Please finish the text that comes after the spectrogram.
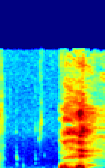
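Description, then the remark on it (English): After a short hush, a burst of wet, smacking chewing follows, someone working through a mouthful of food in one loud, noisy stretch lasting under a second. “My chewing sounds that was, over the podcast.”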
